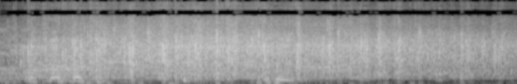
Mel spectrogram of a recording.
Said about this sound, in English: Let's clap for him.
